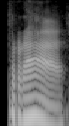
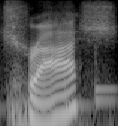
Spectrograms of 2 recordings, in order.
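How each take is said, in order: First: It is said in an Indian-accented way. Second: It is said in a standard American accent.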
